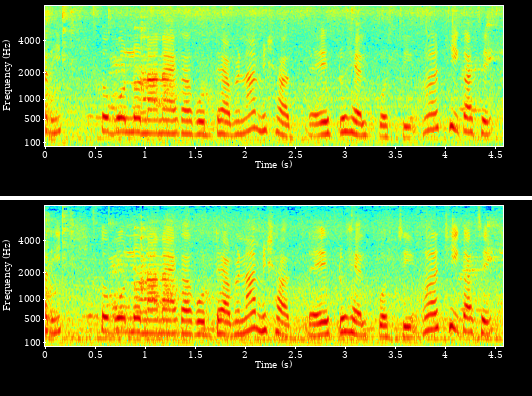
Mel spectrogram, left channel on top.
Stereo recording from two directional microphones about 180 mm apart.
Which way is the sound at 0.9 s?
25° right (ahead or behind).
